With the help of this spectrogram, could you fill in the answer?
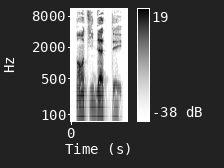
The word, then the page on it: antidater: francais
